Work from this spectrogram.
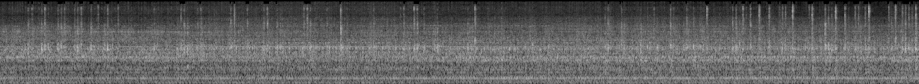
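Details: Unidentified extra noise from the engine at cold idle: steady idle with a faint rapid ticking and scattered sharp clicks over it, cause unclear.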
